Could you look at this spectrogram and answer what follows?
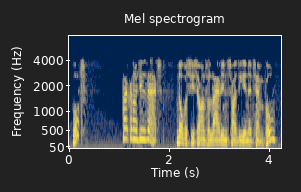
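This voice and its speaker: A man's voice: mid-range voice, wildly swooping pitch, fairly quick, slightly rough, dry recording. A man voicing an anxious, hasty young male novice monk who speaks in a nervous, eager way. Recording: tinny phone-like sound.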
